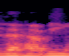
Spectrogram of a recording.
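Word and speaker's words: لهب: Tabbat yada abi lahabin wa tab. Lahabin, make it longer. The merging, yeah.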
